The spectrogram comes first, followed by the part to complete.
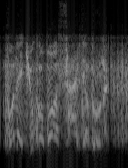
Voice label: left wing, speech hun; War Thunder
